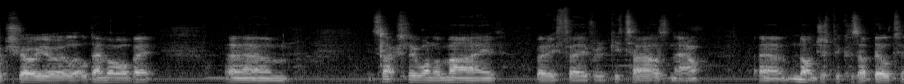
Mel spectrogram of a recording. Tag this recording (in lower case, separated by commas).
speech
